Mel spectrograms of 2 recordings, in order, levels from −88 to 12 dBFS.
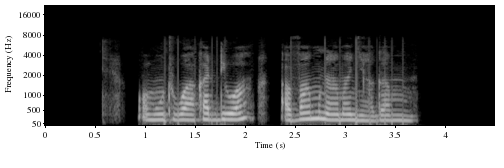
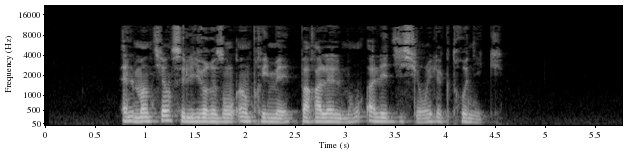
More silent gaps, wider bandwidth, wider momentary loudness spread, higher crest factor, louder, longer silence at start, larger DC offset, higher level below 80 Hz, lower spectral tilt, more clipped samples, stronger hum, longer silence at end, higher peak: first, 2.29-2.34 s vs none; second, 7.6 kHz vs 11.5 kHz; first, 13 LU vs 9 LU; about the same, 18 dB vs 18 dB; about the same, -19 LUFS vs -19 LUFS; first, 0.95 s vs 0.75 s; neither; first, -50 dBFS vs -56 dBFS; first, -9 dB/octave vs -6 dB/octave; neither; neither; second, 0.8 s vs 1.25 s; about the same, -2 dBFS vs -2 dBFS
